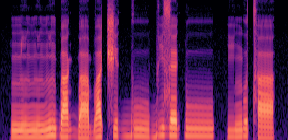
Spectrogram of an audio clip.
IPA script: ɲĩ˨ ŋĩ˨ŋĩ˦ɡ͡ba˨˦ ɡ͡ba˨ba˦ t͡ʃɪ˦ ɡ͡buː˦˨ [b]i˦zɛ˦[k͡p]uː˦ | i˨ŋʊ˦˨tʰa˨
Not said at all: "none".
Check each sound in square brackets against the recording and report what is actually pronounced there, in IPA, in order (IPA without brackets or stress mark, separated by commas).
b, k͡p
